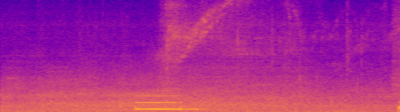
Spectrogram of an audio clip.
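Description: An electronic race-start tone is held for under a second about two seconds in, and a high whine then rises as the radio-controlled cars pull away, over steady outdoor background noise.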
